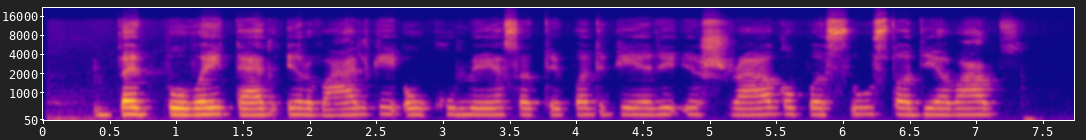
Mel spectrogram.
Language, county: Lithuanian, Vilnius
